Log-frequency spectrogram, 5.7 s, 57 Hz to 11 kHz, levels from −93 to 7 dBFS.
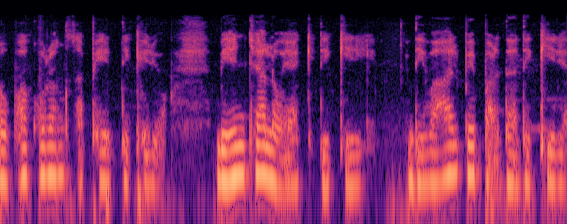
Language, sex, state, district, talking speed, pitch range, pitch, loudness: Rajasthani, female, Rajasthan, Churu, 170 wpm, 145-175 Hz, 160 Hz, -20 LUFS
